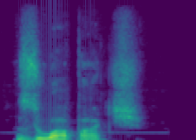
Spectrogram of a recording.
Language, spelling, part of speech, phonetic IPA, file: Polish, złapać, verb, [ˈzwapat͡ɕ], Pl-złapać.ogg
